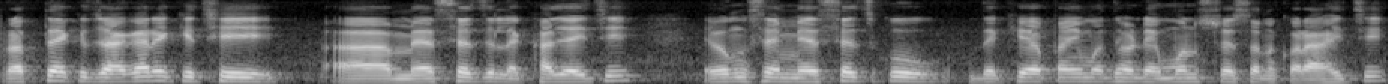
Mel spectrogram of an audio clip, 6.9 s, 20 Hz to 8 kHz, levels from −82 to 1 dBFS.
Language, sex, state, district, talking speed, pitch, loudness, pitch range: Odia, male, Odisha, Malkangiri, 105 wpm, 135 Hz, -18 LUFS, 125-150 Hz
